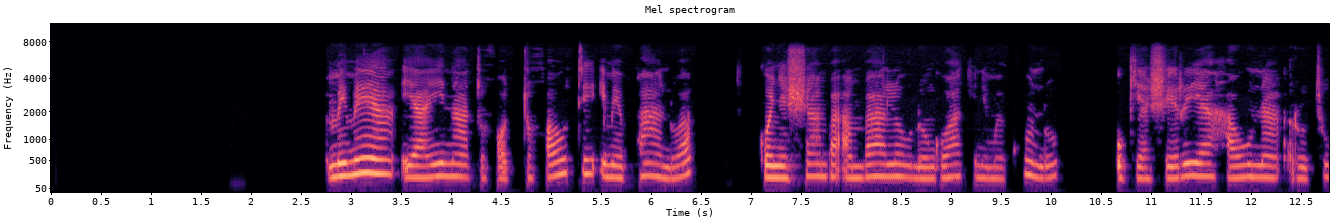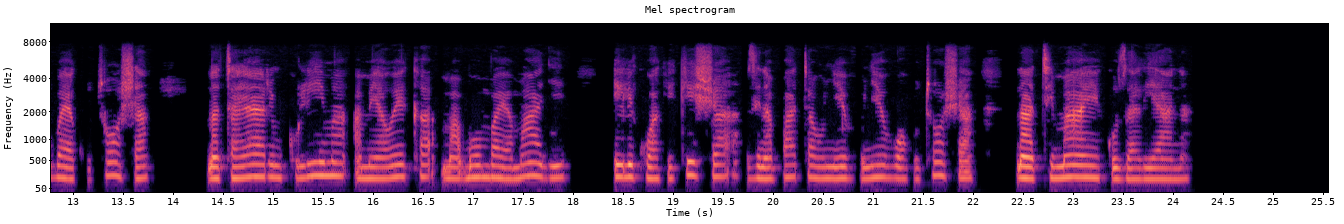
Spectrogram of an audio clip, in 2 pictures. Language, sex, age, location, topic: Swahili, female, 25-35, Dar es Salaam, agriculture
